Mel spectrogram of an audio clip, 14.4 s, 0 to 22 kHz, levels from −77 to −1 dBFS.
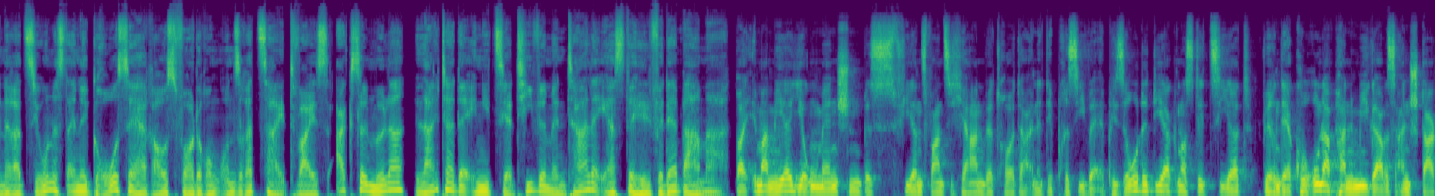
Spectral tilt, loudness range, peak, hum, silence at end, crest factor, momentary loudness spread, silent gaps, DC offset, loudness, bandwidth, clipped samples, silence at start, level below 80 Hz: -5 dB/octave; 2 LU; 0 dBFS; none; 0 s; 12 dB; 5 LU; none; under 0.1%; -12 LUFS; 19 kHz; under 0.1%; 0 s; -26 dBFS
